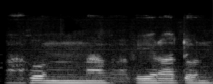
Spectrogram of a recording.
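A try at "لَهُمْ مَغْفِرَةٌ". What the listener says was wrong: Agak lama dikit. Lahum maghfiratun.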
